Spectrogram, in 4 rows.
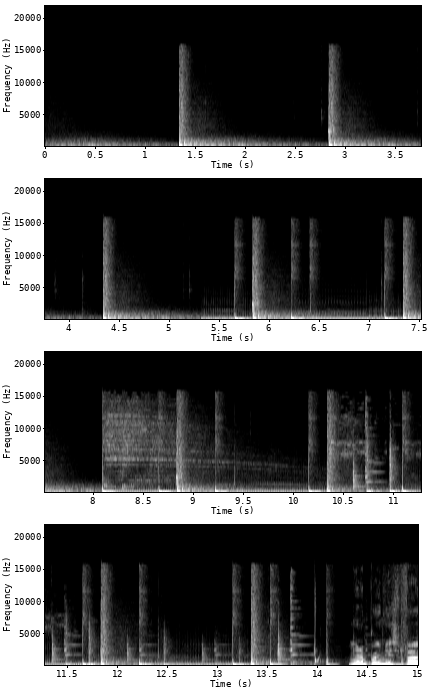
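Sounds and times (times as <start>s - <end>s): snare drum hits with reverb: 1.4s - 2.0s, 2.8s - 3.5s
electronic drum pattern with kick: 2.8s - 15.0s.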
